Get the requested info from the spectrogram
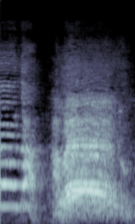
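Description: A man's long, held rallying shout ends about half a second in. A crowd of supporters shouts back together for about a second, a call-and-response chant that dies away near the end.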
